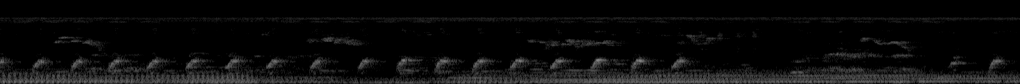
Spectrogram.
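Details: Frog calling at Jalan Kolonel Sugiono, Kuala Kapuas, Central Kalimantan, on 4 November 2021: short, rising notes repeated evenly about every half second for most of the clip, with higher bird chirps and a steady background hum.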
